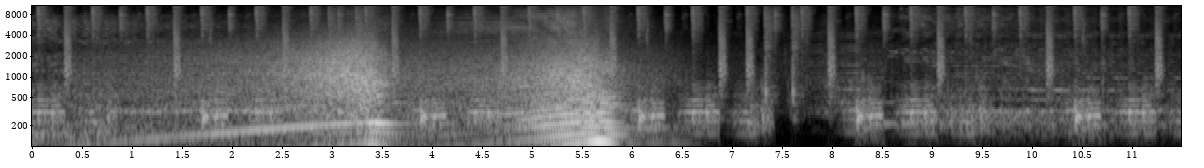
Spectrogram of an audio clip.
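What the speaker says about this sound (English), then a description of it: "we're going to be taking the AMG GTR Pro and we're going to be chasing a McLaren Senna" A Mercedes-AMG GT R Pro and a McLaren Senna roar past, two loud engine swells rising and falling in quick succession with a tire squeal, then the sound drops away into gritty rustling and crackling noise.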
